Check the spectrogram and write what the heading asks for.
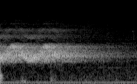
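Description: A loud, shrill alarm blares continuously with a steady piercing tone, holding without pause and easing only slightly in volume toward the end. No voices are heard.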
